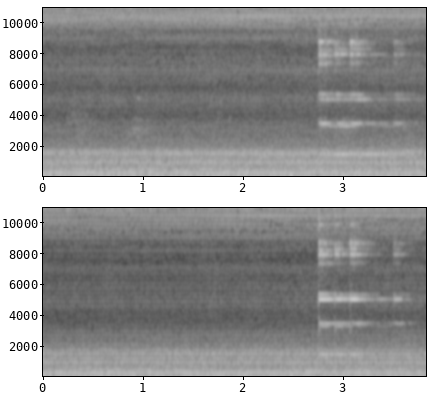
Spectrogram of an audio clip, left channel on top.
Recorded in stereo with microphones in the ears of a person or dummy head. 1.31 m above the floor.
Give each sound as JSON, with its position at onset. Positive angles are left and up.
{"t": 0.0, "sound": "a machine running", "side_deg": -5, "distance_m": 0.9}
{"t": 2.8, "sound": "a bell", "side_deg": -50, "distance_m": 1.5}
